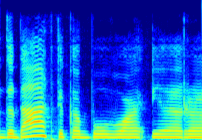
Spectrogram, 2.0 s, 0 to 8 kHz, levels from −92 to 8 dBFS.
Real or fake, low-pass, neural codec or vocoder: fake; 7.2 kHz; codec, 16 kHz, 1 kbps, FunCodec, trained on Chinese and English, 50 frames a second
